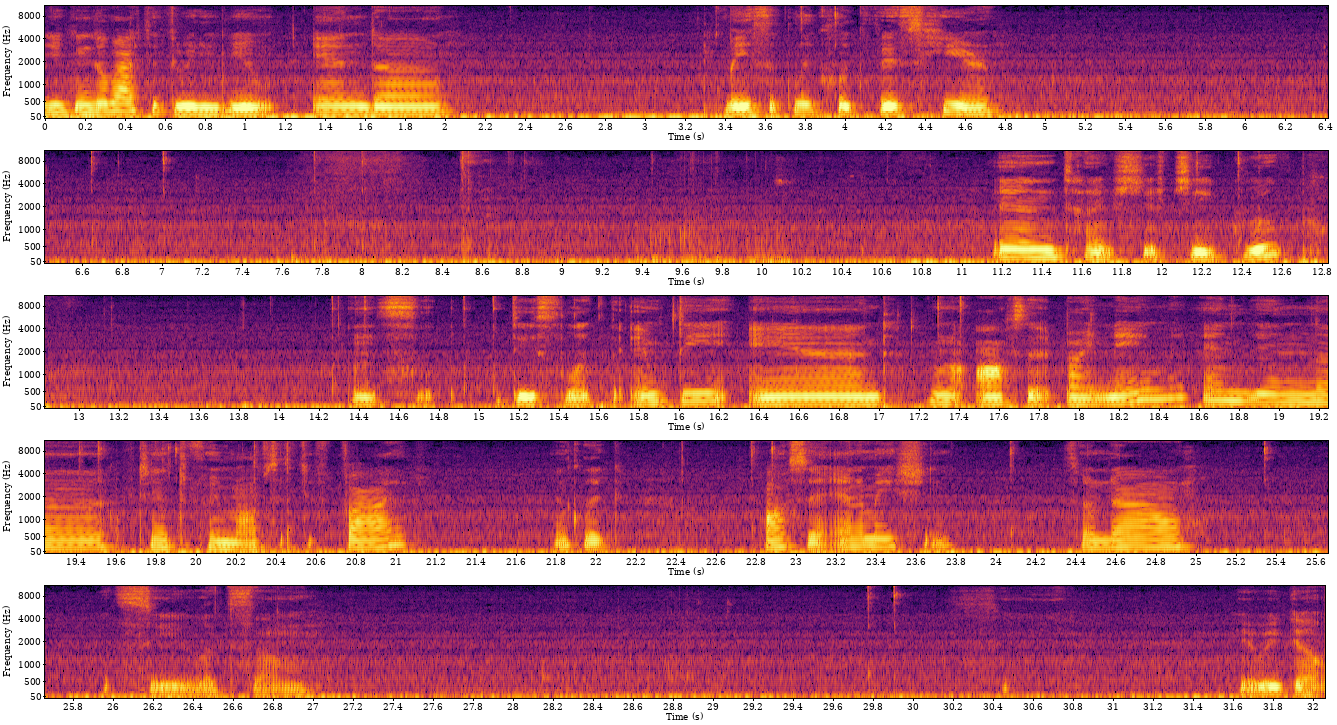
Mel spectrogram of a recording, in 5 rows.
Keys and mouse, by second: 4.1-5.7 drag, 6.7-9.5 drag, 7.9 right click, 14.4-16.9 drag, 16.9 middle click, 17.6-18.9 drag, 19.1 click, 19.5-21.3 drag, 22.8 click, 25.3 click, 27.7-30.2 middle drag, 30.2-31.5 drag.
